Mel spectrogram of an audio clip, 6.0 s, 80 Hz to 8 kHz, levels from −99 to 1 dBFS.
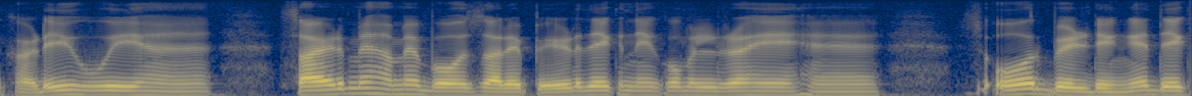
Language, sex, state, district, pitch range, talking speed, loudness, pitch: Marwari, male, Rajasthan, Churu, 115-130 Hz, 180 wpm, -24 LUFS, 120 Hz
